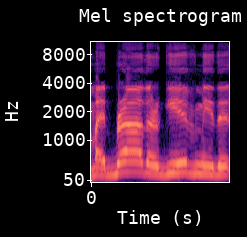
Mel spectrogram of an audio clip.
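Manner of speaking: heavy put-on Spanish accent. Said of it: "she didn't have that heavy an accent, but for the sake of the story".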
